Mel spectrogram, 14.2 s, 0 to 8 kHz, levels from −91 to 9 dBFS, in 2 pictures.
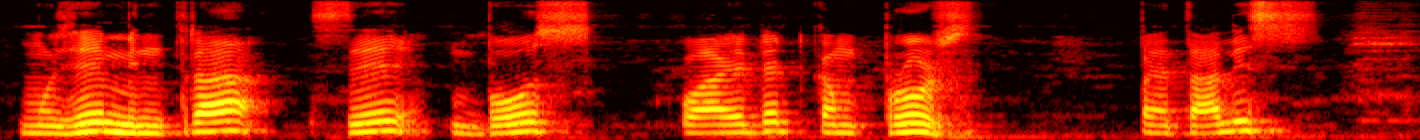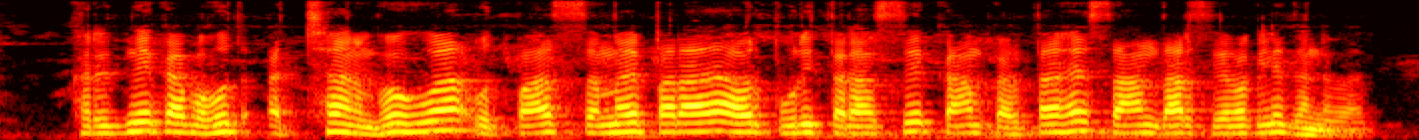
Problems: constant background noise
